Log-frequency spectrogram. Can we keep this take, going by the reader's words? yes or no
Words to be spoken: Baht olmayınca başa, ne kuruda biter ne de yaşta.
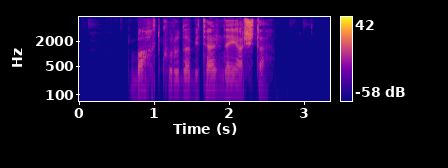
no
